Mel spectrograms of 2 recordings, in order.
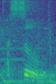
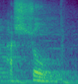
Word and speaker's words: assume: So just say assume, not assume.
